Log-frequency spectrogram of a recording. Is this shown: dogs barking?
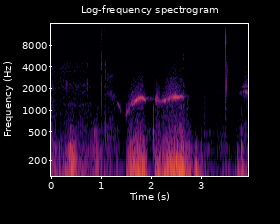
no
